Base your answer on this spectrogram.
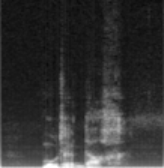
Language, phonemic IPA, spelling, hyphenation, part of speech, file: Dutch, /ˈmu.dərˌdɑx/, Moederdag, Moe‧der‧dag, noun, Nl-Moederdag.ogg
- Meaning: Mother's Day, a day (in May) in informal celebration of mothers and motherhood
